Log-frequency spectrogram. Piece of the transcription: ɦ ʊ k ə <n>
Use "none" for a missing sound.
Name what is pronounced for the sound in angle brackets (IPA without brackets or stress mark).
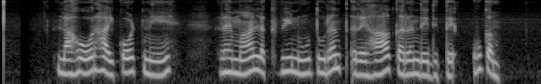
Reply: m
